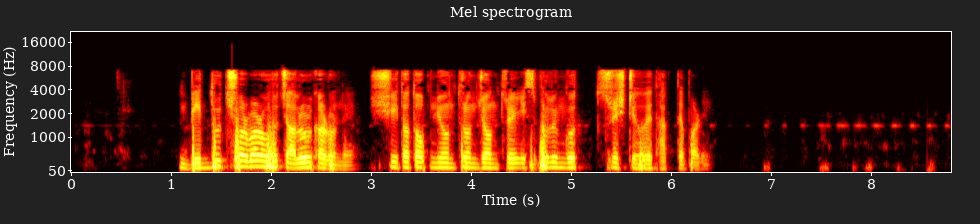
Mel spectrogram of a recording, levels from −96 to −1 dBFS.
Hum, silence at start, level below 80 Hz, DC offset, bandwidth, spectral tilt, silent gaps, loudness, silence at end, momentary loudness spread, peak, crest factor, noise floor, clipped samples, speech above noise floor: none; 1.1 s; -50 dBFS; under 0.1%; 7.6 kHz; -4 dB/octave; none; -18 LUFS; 2.45 s; 14 LU; 0 dBFS; 20 dB; -80 dBFS; under 0.1%; 63 dB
